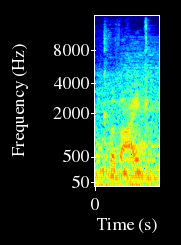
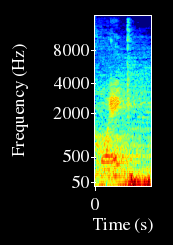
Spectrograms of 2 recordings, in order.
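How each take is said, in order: First: It begins with kv and rhymes with bike. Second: It begins with kw and rhymes with make. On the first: This is how other people commonly say it. "People call it Kvike" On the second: This is the reading-based pronunciation. "the way I've read it, it's pronounced quake"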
